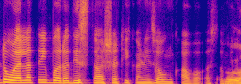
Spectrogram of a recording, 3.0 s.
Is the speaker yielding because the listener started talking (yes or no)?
yes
